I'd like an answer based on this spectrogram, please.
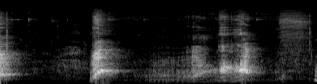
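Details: Buster, a pet bulldog, reacting as soon as the camera is switched on: three harsh, broad barks spaced about a second apart, the middle one loudest, with quieter huffing between them in a quiet room.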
